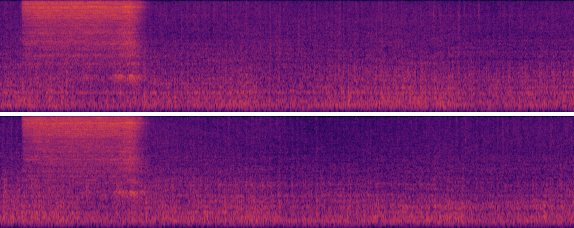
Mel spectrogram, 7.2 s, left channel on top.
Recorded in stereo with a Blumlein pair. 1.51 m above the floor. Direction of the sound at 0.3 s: 20° left.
